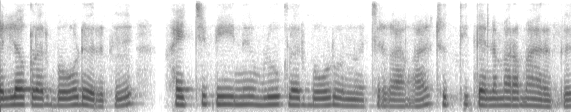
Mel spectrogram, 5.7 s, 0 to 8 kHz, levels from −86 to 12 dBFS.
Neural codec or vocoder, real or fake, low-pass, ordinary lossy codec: none; real; 7.2 kHz; Opus, 16 kbps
